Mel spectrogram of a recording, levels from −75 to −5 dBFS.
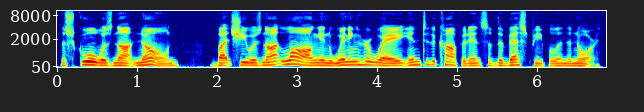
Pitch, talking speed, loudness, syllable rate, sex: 150 Hz, 210 wpm, -16 LUFS, 4.7 syllables/s, male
